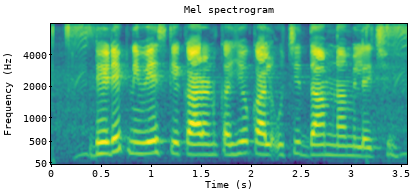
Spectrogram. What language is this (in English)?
Magahi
